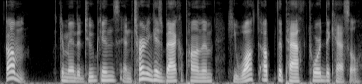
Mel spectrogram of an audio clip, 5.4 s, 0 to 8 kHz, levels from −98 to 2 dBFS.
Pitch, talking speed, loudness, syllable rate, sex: 130 Hz, 190 wpm, -23 LUFS, 5.8 syllables/s, male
